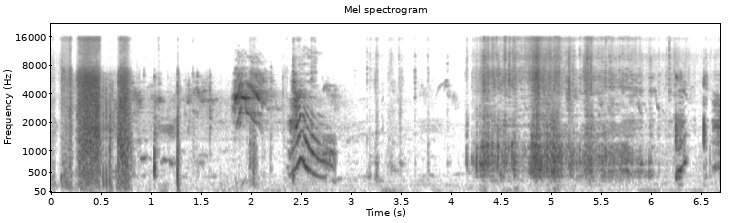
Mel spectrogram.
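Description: Grey francolin hen and chicks: a burst of scuffling noise at the start, then two quick downward-sliding calls about two seconds in, followed by a longer stretch of scuffling noise.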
